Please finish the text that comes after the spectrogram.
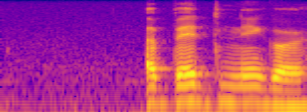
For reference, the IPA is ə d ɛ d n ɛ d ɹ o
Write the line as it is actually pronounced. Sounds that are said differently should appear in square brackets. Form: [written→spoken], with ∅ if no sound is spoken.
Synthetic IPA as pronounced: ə [d→b] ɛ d n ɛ [d→ɡ] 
